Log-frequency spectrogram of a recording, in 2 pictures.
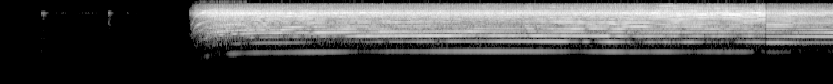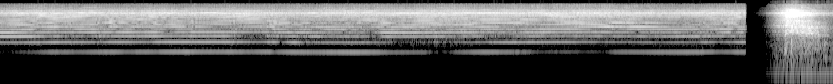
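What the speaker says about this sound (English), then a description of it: "now I've run a route around the inside of the slot in the baffle from both sides just to try and smooth the airflow a bit" A router cuts a slot in a plywood speaker baffle in a small shed, starting with a sharp rise into a loud, steady, high-pitched whine that holds for about seventeen seconds before cutting off abruptly into a brief rumble.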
